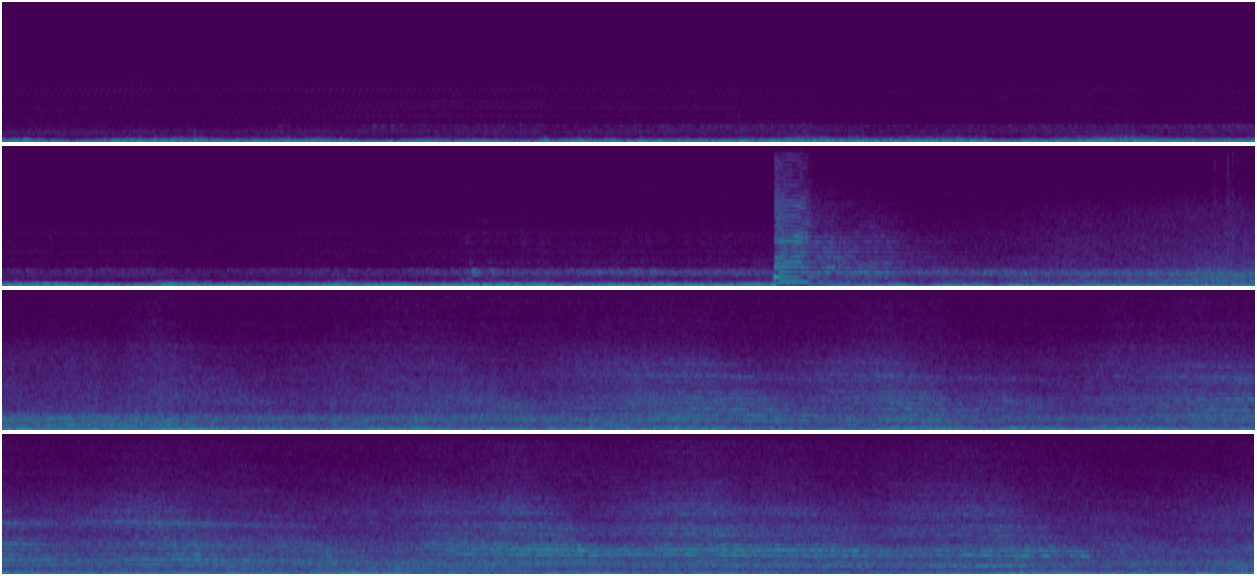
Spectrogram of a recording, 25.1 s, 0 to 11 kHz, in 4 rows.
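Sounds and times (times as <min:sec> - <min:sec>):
train rushing past: 0:07.6 - 0:25.0
train horn blast: 0:10.1 - 0:25.0.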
